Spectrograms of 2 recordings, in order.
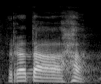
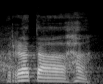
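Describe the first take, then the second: No difference in how they are said.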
